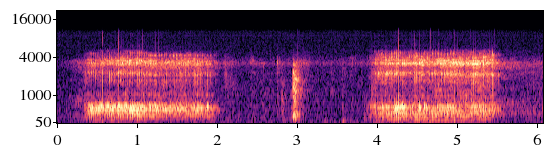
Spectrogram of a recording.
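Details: Two long, rasping snores on the in-breath with a quiet pause between them, in a quiet room, from an adult husband asleep on a sofa at 9:30 pm after too many beers.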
